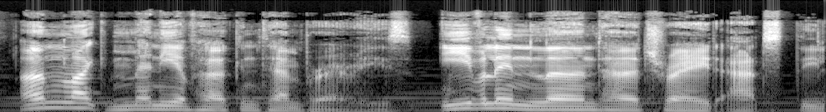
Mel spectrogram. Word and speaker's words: Evelyn: Many pronounce it Evelyn. She always insisted that her name be pronounced Evelyn.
